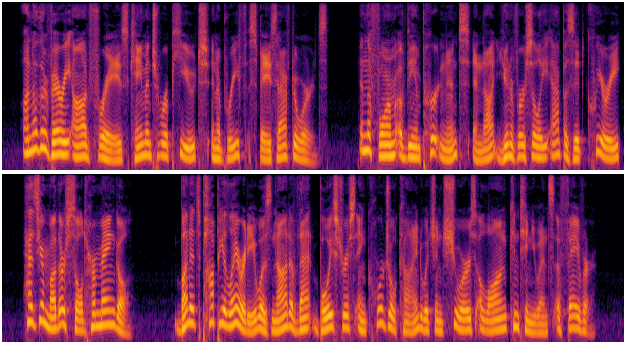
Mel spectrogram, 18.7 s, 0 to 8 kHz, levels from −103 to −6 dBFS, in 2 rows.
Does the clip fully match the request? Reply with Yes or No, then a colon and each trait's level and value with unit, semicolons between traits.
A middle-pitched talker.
Yes: medium, 155 Hz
